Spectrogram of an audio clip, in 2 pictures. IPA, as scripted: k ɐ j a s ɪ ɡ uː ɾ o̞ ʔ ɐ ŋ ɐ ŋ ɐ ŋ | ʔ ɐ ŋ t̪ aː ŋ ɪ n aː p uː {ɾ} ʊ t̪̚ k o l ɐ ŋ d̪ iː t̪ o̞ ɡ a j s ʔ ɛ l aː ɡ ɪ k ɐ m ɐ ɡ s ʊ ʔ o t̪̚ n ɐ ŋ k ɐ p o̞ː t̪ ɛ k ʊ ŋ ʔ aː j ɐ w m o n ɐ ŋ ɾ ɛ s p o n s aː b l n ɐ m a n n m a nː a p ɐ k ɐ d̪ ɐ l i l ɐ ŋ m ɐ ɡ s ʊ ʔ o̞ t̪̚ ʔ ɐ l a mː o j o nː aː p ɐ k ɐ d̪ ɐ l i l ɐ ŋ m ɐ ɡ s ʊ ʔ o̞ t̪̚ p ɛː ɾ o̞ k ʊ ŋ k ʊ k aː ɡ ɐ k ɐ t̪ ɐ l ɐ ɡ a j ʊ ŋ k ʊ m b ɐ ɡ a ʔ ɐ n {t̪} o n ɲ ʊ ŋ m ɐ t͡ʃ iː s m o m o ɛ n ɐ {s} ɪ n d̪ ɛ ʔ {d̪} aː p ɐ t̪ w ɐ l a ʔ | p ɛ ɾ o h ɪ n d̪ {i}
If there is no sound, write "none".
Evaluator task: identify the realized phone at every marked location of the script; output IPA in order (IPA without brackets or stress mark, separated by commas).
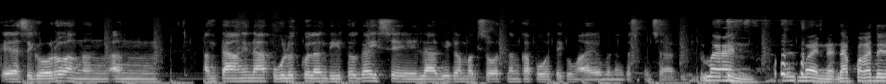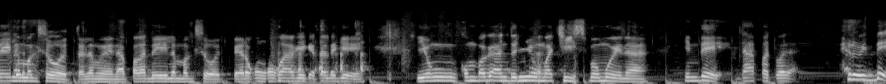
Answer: l, d̪, h, d̪, ɛ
